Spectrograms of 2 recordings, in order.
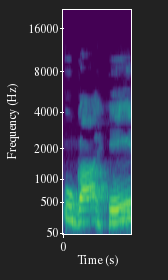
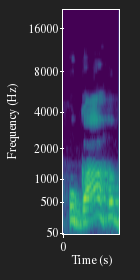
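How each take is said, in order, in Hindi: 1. शब्द के अंत में एक अतिरिक्त 'e' स्वर जुड़ा है। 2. शब्द के अंत में कोई अतिरिक्त स्वर नहीं जुड़ा है।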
